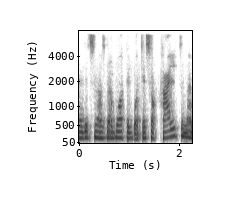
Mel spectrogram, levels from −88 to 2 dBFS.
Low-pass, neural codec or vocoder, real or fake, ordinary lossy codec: 7.2 kHz; none; real; MP3, 64 kbps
